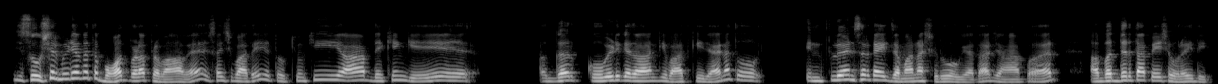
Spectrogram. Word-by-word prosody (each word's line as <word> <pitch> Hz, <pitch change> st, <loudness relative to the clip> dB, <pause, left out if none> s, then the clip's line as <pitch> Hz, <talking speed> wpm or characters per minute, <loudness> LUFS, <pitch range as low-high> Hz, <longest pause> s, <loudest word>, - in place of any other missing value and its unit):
ये 200 Hz, -, -7 dB
social 215 Hz, -, +3 dB
media 255 Hz, +4 st, +2 dB
का 295 Hz, -, 0 dB
तो 280 Hz, -, -1 dB
बहुत 140 Hz, +5 st, +4 dB
बड़ा 170 Hz, +1 st, +3 dB
प्रभाव 125 Hz, -6 st, 0 dB
है। 225 Hz, -, -2 dB
सच 180 Hz, -1 st, -6 dB
बात 140 Hz, -3 st, +1 dB
है 210 Hz, -, -3 dB
ये 220 Hz, -, -5 dB
तो 155 Hz, -7 st, -8 dB
क्योंकि 215 Hz, +6 st, -5 dB
आप 195 Hz, +3 st, +3 dB
देखेंगे 160 Hz, -1 st, -5 dB, 1.2 s
अगर 160 Hz, +6 st, +2 dB
कोविड 170 Hz, +4 st, +2 dB
के 180 Hz, -, +4 dB
दौरान 160 Hz, 0 st, +4 dB
की 160 Hz, -, -5 dB
बात 130 Hz, 0 st, 0 dB
की 140 Hz, -2 st, -6 dB
जाए 125 Hz, -, +1 dB
ना 225 Hz, -, +2 dB
तो 200 Hz, -, -2 dB, 0.6 s
इन्फ्लुएंसर 205 Hz, +7 st, +1 dB
का 205 Hz, -, +6 dB
एक 190 Hz, -4 st, 0 dB
ज़माना 140 Hz, +2 st, +2 dB
शुरू 135 Hz, -4 st, -4 dB
हो 120 Hz, -, -4 dB
गया 110 Hz, -1 st, -5 dB
था। -, -, -1 dB
जहाँ 115 Hz, -6 st, -5 dB
पर 65 Hz, -, -2 dB, 0.4 s
अभद्रता 180 Hz, +6 st, +3 dB
पेश 175 Hz, -2 st, -3 dB
हो 135 Hz, -4 st, 0 dB
रही 135 Hz, +2 st, -2 dB
थी 125 Hz, -3 st, -8 dB
165 Hz, 205 wpm, -22 LUFS, 140-200 Hz, 1.2 s, का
